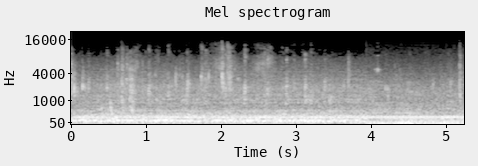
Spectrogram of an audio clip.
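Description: Dry cat kibble in ceramic bowls: quick, irregular small clicks and crunches as the food is handled and eaten, over a steady low hum.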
